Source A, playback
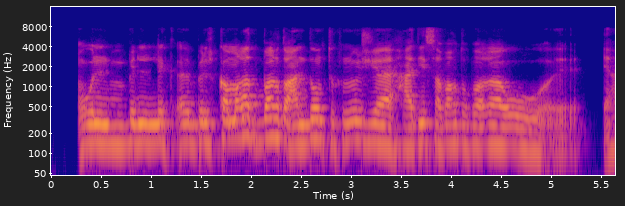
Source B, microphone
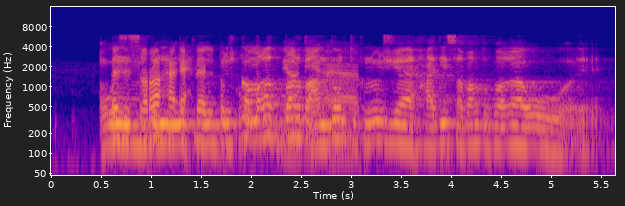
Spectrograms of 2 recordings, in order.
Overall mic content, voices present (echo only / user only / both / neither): both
